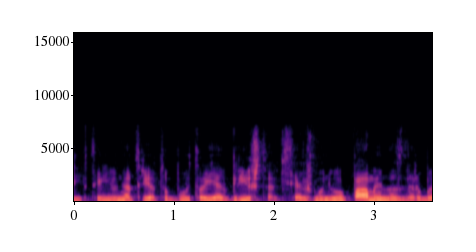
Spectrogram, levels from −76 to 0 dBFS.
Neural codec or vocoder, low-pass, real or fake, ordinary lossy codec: codec, 16 kHz, 16 kbps, FunCodec, trained on LibriTTS, 50 frames a second; 7.2 kHz; fake; AAC, 96 kbps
